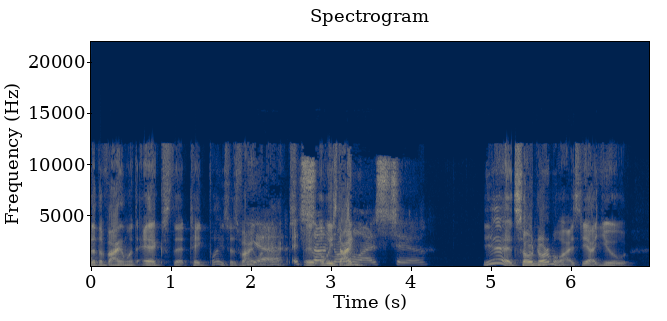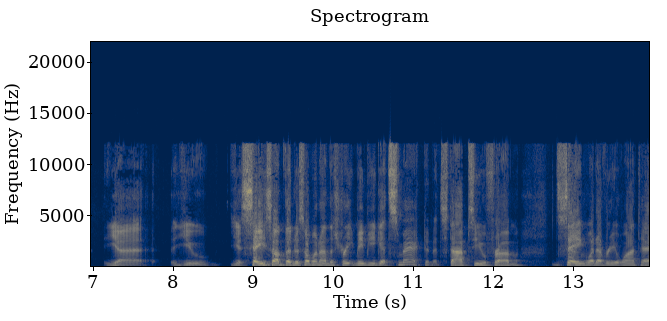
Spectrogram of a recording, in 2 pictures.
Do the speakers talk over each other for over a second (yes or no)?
yes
